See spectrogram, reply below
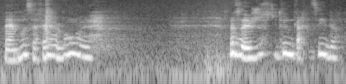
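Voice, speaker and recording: A Québécois woman from Quebec chats casually as a cross-stitch vlogger, rambling and laughing often. Her voice is a little high and slightly mellow, at a normal speed. She sits a bit far from the mic, with faint background noise.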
